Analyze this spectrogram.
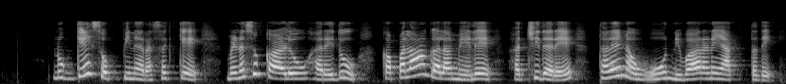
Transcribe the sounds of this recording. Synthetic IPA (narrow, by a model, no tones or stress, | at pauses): nuɡːeːsopːinɐɾɐsɐkːe̞ | mɛɳɐsukaːɭuɦɐɾed̪ukɐpɐlaːɡɐlɐme̞ːle̞hɐt͡ʃːid̪ɐɾe̞t̪ɐɭenɐʋːuniʋaːɾɐɳɛjaːɡ̚t̪ɐd̪e̞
